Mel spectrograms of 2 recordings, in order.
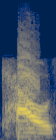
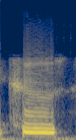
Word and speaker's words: Coues: pronunciation you are correct it was named after a guy named Elliot cows who actually designated these deer and classified these deer Elliot cows most of all my buddies in Arizona say coos I do know a handful of people that say cows either one is fine I don't really get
